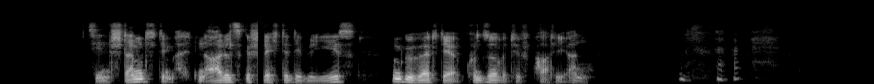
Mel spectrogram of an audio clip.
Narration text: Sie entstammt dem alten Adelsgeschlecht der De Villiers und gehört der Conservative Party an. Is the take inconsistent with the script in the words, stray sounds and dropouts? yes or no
yes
